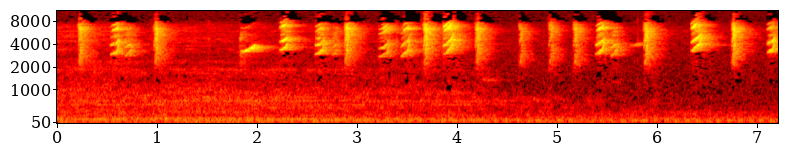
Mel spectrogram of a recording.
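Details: Canary giving a series of short, sharp chirped notes, repeated roughly every third of a second with small pauses, over a steady low hum.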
